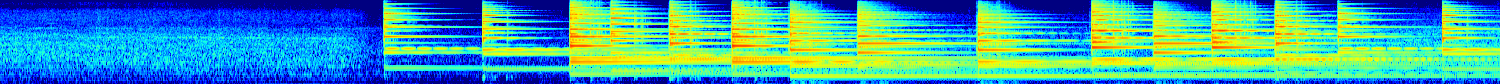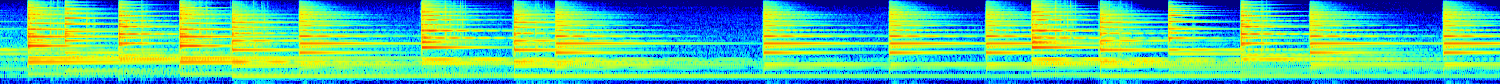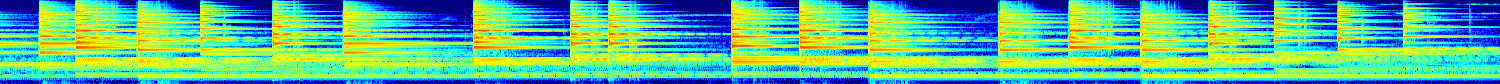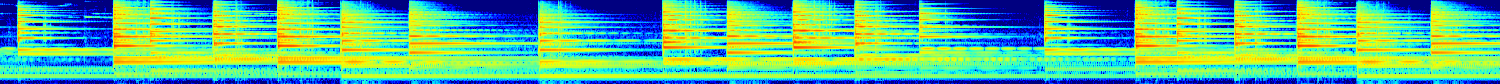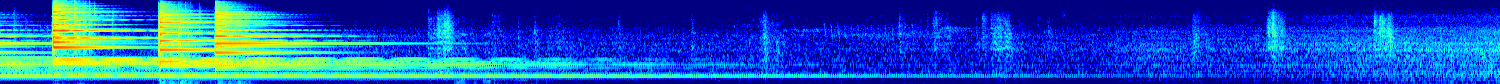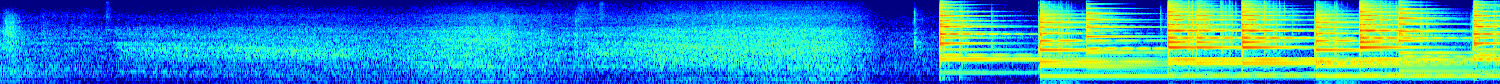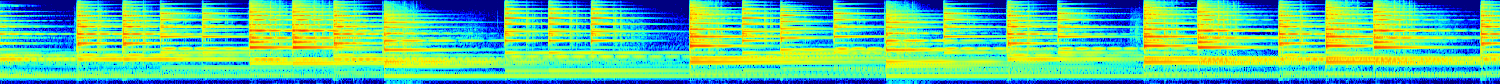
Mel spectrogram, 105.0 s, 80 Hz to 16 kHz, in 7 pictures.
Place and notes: Le-Quesnoy-sur-Deûle (Nord)
Carillon de l'hôtel de ville
Ritournelles automatisées
14 June 2020, 10:00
